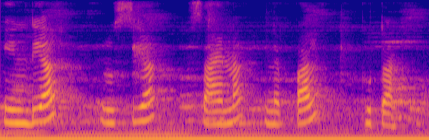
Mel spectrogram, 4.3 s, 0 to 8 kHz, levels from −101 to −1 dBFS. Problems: continuous background conversations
